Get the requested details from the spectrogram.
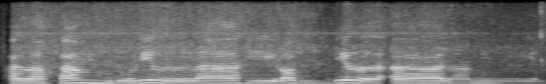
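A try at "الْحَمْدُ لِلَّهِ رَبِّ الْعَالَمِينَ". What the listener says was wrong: Qalqalah lovers. Ya, jangan dikolkolahin. Al-ha langsung.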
